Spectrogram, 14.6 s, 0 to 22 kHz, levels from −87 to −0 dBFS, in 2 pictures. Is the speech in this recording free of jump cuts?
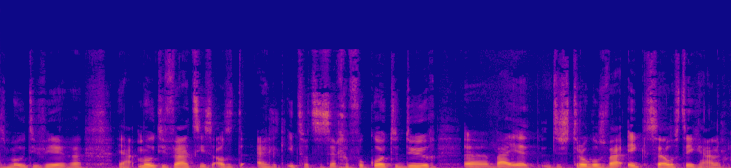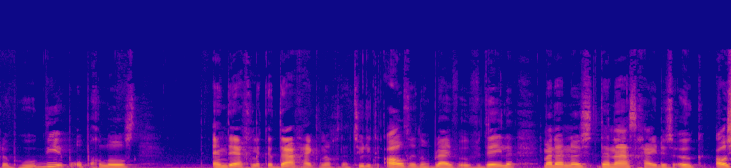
no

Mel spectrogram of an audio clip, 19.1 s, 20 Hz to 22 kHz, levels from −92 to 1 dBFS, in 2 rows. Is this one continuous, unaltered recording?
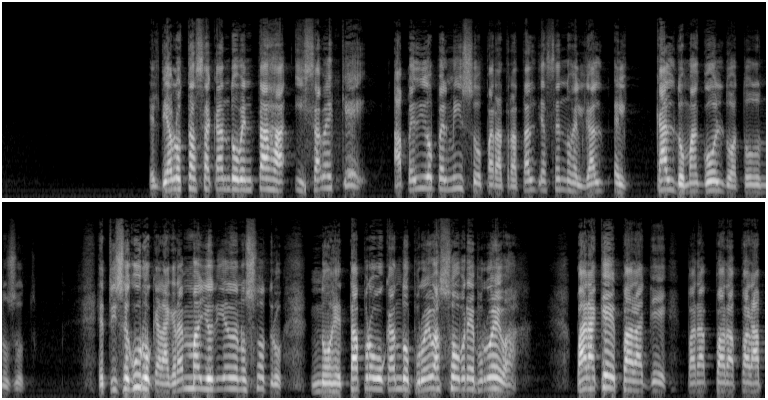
yes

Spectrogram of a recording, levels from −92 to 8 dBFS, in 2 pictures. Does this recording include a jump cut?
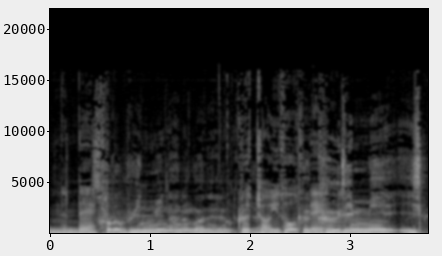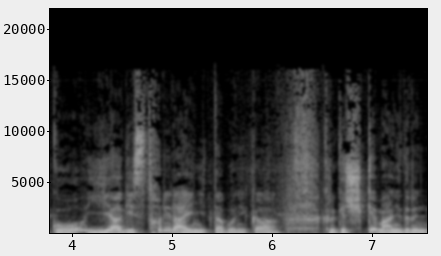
yes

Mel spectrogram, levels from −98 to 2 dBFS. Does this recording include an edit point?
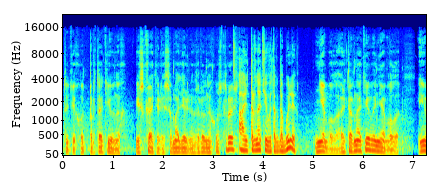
no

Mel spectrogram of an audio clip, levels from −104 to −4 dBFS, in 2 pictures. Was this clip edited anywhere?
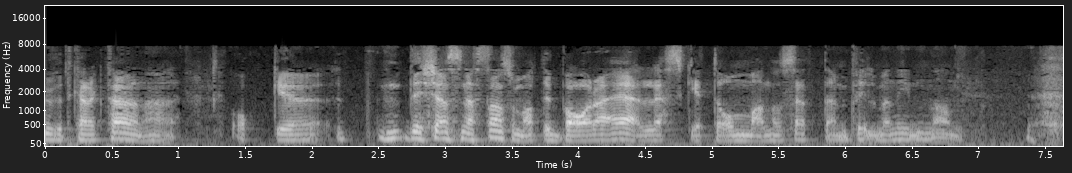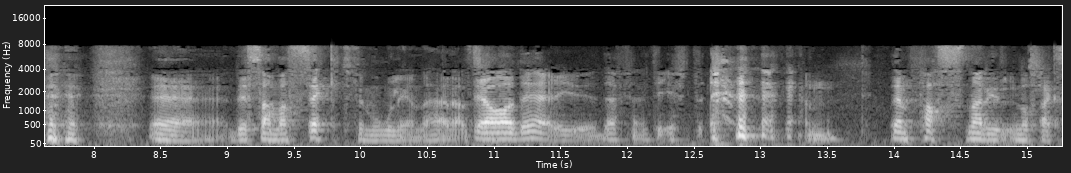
yes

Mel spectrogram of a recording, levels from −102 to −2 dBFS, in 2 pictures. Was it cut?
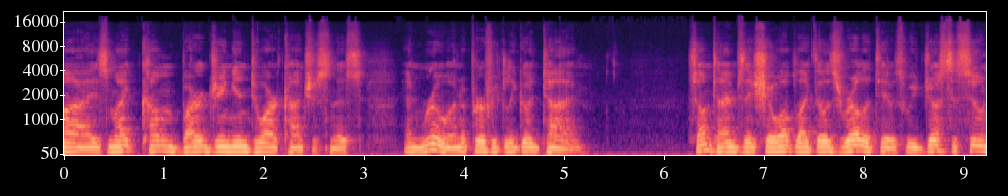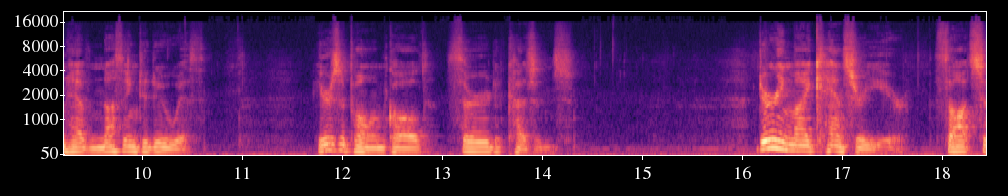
no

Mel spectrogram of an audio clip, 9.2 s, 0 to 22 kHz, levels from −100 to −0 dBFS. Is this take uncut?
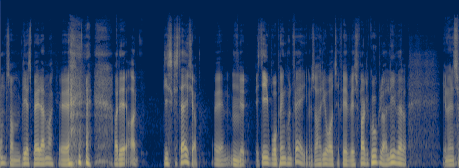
no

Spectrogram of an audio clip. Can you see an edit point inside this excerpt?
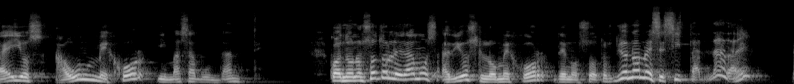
no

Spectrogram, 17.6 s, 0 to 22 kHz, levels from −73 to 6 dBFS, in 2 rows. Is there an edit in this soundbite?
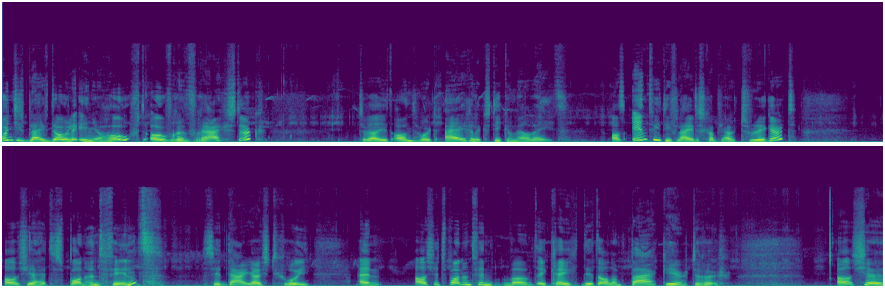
yes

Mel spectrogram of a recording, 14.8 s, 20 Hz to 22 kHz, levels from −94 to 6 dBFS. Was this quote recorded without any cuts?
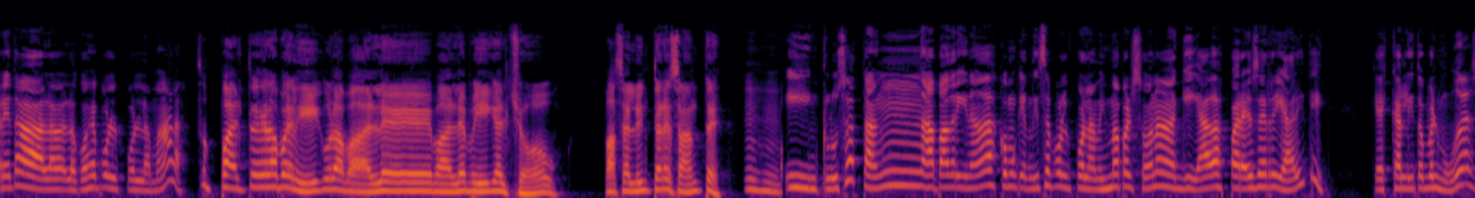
no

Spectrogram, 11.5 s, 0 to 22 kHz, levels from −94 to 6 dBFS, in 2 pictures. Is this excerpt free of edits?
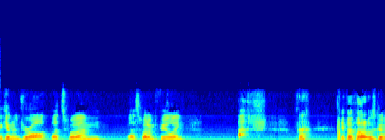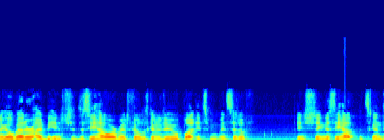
no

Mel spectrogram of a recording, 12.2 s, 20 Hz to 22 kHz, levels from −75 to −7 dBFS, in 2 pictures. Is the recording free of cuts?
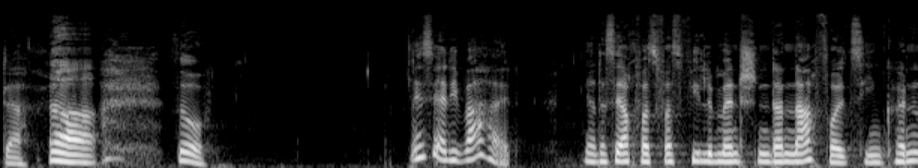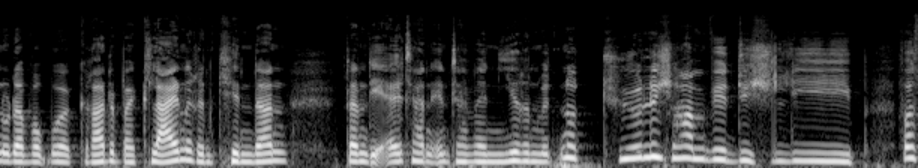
no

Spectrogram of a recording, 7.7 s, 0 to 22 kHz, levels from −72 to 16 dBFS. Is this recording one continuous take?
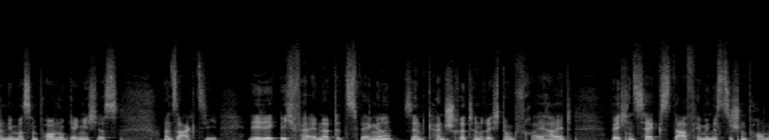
yes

